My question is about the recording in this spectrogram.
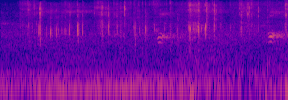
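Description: Faint footsteps crunching on dirt and gravel ground, a scatter of light irregular crackles over a low rumble.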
